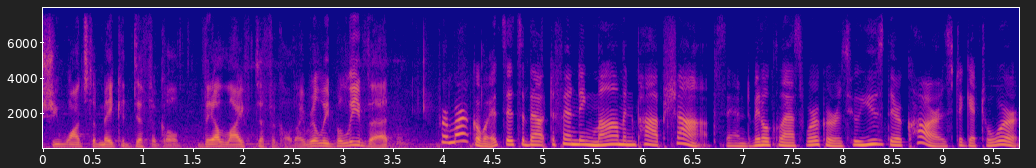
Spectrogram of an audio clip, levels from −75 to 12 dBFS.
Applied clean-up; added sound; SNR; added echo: none; none; none; none.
